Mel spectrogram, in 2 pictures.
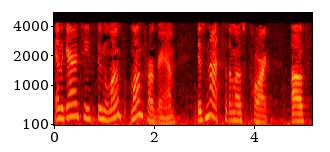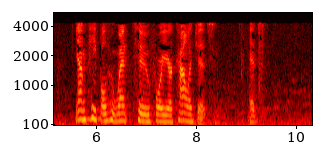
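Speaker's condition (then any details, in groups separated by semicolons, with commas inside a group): No condition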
